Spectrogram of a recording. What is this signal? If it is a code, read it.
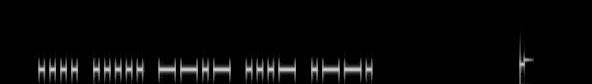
Morse code, heard as a keyed tone, about 22 wpm, 700 Hz. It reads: H5QVP
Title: Code Groups - 5 Letter:Numbers - 22wpm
